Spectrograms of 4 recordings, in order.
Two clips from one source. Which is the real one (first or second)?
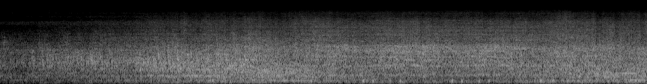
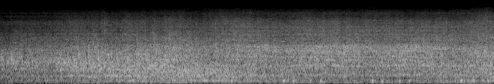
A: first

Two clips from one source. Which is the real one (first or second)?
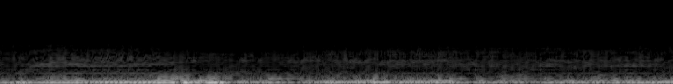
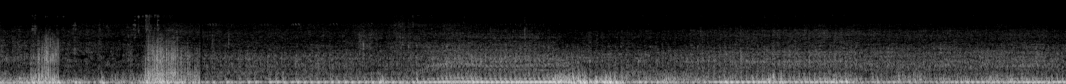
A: second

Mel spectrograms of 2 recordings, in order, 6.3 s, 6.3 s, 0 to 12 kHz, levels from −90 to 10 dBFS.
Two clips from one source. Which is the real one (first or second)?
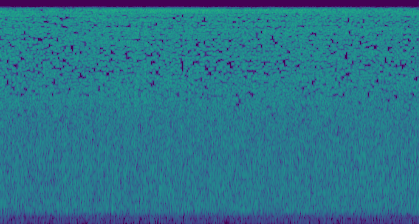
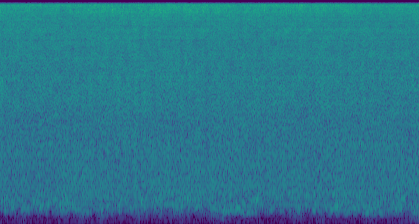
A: first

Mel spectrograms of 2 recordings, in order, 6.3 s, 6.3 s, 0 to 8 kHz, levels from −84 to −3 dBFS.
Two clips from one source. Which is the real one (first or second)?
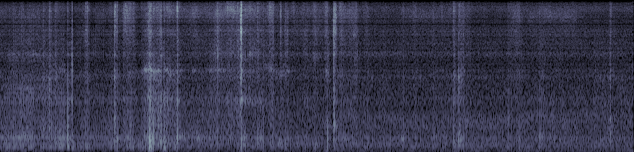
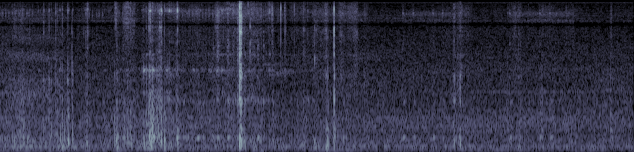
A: second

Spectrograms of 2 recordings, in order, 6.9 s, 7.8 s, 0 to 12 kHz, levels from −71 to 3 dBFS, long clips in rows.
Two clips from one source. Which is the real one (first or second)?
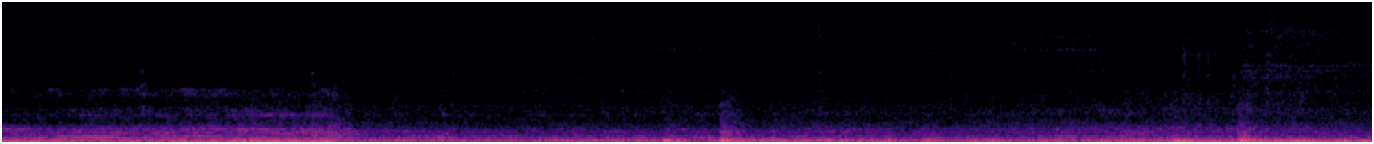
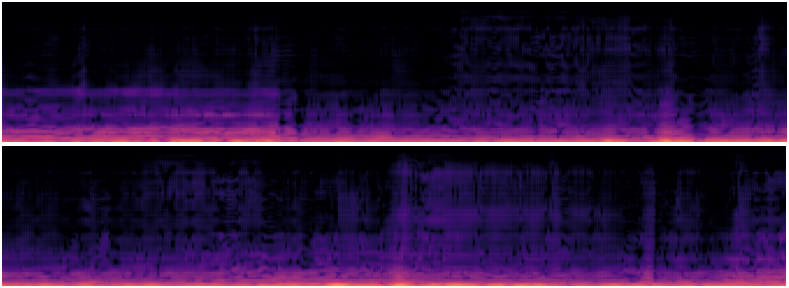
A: first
